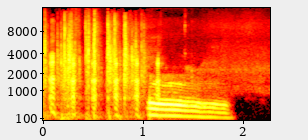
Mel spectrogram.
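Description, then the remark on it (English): Crinkly paper notes rustling in a quick burst of irregular crackles for about a second, followed by a steady hummed voice tone that holds briefly and stops. “I got paper ones tonight. Can you hear it?”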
